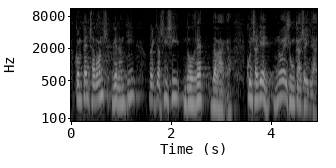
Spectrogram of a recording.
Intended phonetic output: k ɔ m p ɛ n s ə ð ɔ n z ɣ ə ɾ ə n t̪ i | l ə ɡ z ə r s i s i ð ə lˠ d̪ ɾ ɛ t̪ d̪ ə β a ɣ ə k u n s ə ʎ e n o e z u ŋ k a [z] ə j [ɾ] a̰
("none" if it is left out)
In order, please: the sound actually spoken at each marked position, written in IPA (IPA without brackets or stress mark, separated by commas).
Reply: z, ʎ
